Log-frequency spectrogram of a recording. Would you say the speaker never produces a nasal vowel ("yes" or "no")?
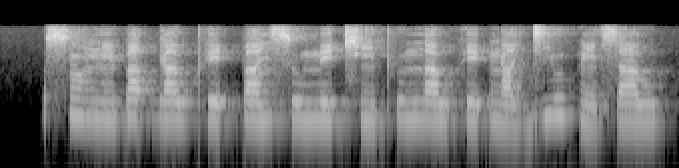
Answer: no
